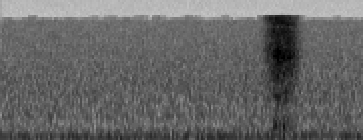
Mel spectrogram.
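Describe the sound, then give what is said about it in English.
A single quick sneeze bursts out near the end, sharp and breathy, over a quiet, low hum with no talking. “Lord bless you.”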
